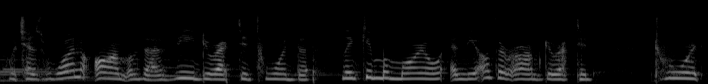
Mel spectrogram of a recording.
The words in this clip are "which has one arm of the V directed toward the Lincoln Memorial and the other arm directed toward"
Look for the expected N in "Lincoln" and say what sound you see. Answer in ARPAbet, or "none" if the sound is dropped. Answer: N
